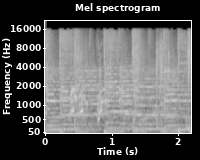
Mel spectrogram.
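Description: Background music with a steady beat, over which a cartoon puppy gives a few short yipping barks about half a second in.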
